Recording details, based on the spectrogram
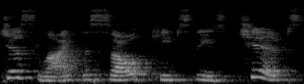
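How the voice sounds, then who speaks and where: A woman's voice: medium pitch, lively intonation, drawn-out words. A woman voicing a naive, snack-loving male puppet in a church skit, earnest and literal-minded. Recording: echoey room.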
